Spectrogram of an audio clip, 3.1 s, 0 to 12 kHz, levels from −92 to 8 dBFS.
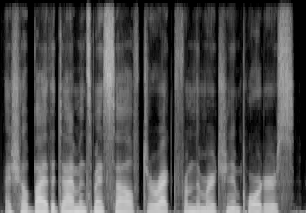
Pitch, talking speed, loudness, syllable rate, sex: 180 Hz, 215 wpm, -17 LUFS, 5.9 syllables/s, female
